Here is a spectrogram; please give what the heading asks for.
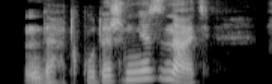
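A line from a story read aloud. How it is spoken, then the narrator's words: Irritated nurse snorting. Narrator (Russian): фыркает медсестра раздраженно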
